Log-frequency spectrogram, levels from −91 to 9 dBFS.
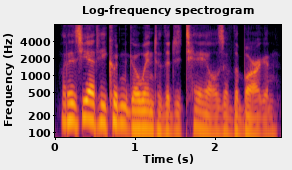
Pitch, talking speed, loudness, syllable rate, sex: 115 Hz, 255 wpm, -17 LUFS, 5.6 syllables/s, male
